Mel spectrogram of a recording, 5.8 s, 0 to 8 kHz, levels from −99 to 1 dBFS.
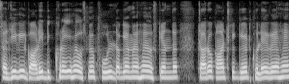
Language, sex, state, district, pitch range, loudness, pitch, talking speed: Hindi, male, Uttar Pradesh, Jyotiba Phule Nagar, 150-165 Hz, -15 LUFS, 160 Hz, 205 wpm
